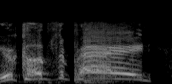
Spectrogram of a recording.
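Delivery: play-acted very high holler, last word held long. Retelling what a man at the game kept yelling, imitating his yell. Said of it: "that's all he's doing is yelling like".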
